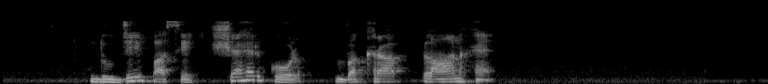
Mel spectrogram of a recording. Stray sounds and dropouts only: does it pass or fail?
pass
